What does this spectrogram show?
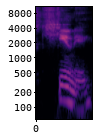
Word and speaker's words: CUNY: I always said City University, but is it CUNY? Is that how you pronounce it? Is that how people in New York say it? I'm pretty sure it's CUNY. It's like a cue ball almost, Okay.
